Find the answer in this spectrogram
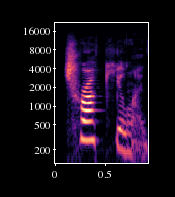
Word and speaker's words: truculent: day is truculent okay truculent spelled t t-r-u-c-u-l-e-n-t pronounce truck yeah lunt okay it means it's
